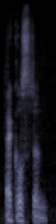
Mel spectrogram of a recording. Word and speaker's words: Eccleston: I always get yelled at for saying his name wrong, so I'm just like... Christopher Eccleston. Eccleston.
